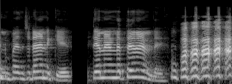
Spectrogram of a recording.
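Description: A woman's voice, high-pitched and wavering, breaking off briefly about three-quarters of a second in and then going on.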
